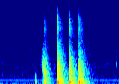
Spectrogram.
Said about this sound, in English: Oh. Somebody's knocking on his window. It's my kids. they're like knocking on the basement window. I'm like, what the heck is that?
